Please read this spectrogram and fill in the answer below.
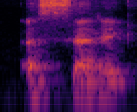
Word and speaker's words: acetic: it because of the aesthetic as the the acetic acid is that what how you pronounce it vinegar it's acid so in the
